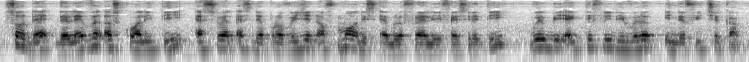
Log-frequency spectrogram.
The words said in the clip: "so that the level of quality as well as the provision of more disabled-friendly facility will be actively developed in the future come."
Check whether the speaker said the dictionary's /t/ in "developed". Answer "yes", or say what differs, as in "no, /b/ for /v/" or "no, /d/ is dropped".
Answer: yes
